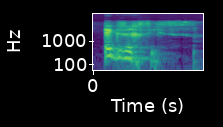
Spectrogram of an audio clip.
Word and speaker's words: exercice: avec dernière lettre E, le E ne se prononce pas. Donc, pas exercice, mais exercice. On ne prononce pas le E.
